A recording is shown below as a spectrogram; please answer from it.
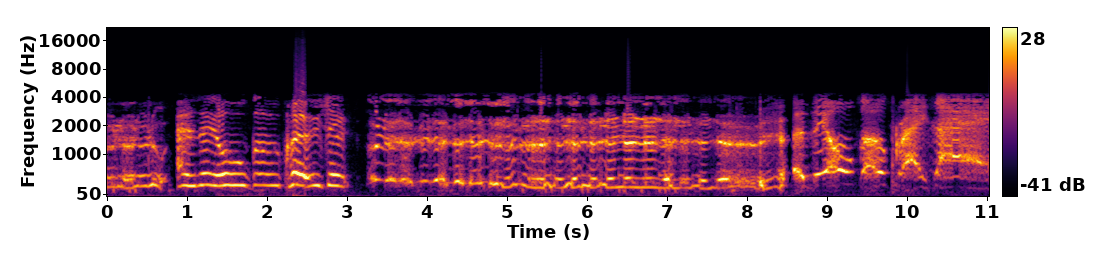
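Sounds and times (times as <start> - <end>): man laughing in wailing peals: 3.3 - 8.2.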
